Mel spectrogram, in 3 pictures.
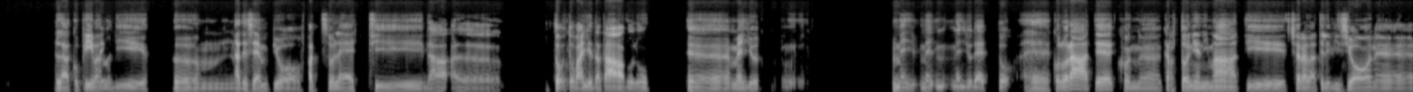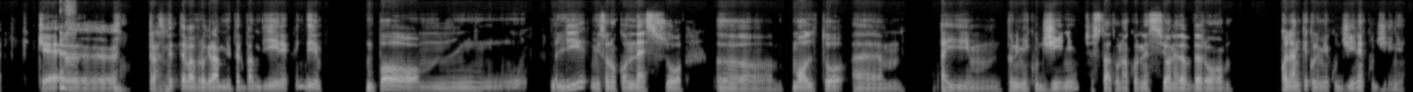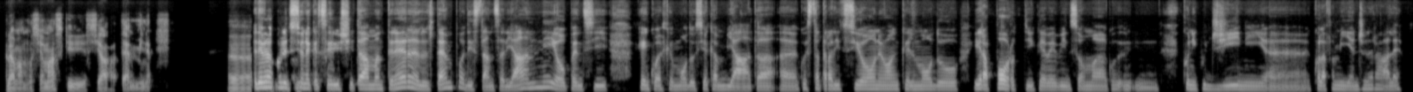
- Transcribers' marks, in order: unintelligible speech; chuckle; laughing while speaking: "trasmetteva"; other background noise
- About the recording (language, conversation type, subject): Italian, podcast, Qual è una tradizione di famiglia che ti emoziona?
